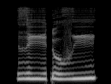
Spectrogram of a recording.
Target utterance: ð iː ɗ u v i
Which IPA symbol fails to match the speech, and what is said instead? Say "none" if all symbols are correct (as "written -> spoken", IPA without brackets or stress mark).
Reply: none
